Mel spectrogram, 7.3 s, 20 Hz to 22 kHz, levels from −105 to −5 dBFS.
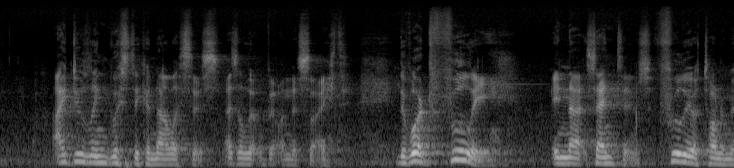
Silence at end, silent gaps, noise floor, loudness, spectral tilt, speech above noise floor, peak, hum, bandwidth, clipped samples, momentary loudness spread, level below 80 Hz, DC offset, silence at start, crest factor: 0 s; none; -74 dBFS; -47 LUFS; -5.5 dB/octave; 27 dB; -26 dBFS; none; 19.5 kHz; under 0.1%; 16 LU; -88 dBFS; under 0.1%; 0.5 s; 22 dB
